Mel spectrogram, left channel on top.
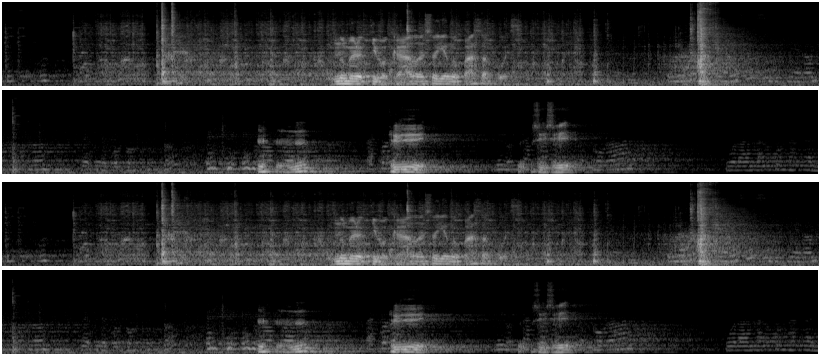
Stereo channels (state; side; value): normal; both; correlation 0.84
